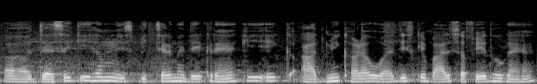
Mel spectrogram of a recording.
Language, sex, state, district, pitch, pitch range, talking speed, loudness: Hindi, male, Chhattisgarh, Raipur, 140 Hz, 130-155 Hz, 245 wpm, -14 LUFS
